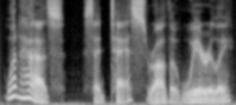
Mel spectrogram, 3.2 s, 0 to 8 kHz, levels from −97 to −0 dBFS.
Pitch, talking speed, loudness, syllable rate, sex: 120 Hz, 115 wpm, -17 LUFS, 3.2 syllables/s, male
